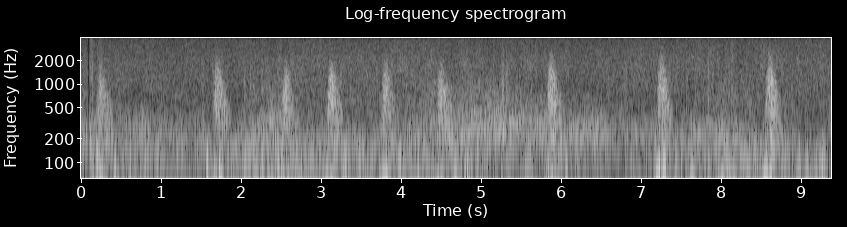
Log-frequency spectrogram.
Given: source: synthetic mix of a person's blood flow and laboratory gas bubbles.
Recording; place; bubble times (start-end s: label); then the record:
Doppler ultrasound of blood flow; subclavian vein
no bubbles
From the record:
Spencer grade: 0 (complete lack of bubble signals)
